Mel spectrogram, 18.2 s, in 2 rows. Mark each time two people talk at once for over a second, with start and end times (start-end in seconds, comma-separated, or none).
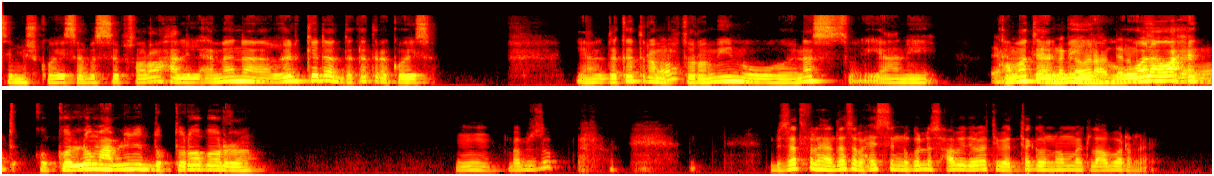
7.5-9.2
